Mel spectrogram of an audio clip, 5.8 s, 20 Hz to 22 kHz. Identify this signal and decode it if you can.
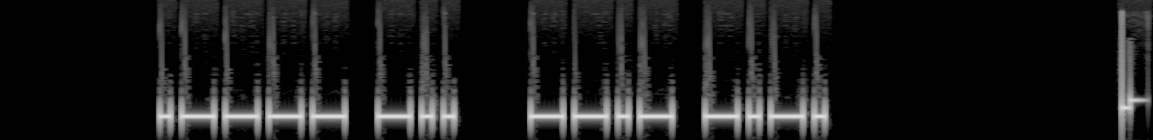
Morse code, heard as a keyed tone, about 22 wpm, 700 Hz. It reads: 1D QC
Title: Field Day Exchanges - 22wpm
